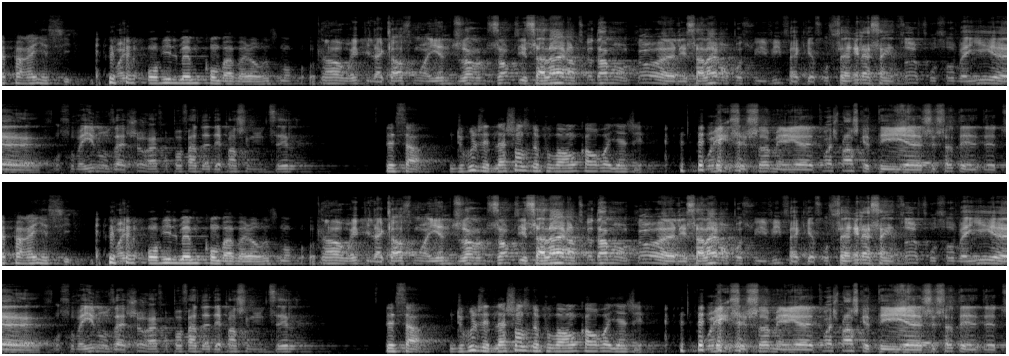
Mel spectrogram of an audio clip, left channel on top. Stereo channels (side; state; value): left; quieter; 4.0 dB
